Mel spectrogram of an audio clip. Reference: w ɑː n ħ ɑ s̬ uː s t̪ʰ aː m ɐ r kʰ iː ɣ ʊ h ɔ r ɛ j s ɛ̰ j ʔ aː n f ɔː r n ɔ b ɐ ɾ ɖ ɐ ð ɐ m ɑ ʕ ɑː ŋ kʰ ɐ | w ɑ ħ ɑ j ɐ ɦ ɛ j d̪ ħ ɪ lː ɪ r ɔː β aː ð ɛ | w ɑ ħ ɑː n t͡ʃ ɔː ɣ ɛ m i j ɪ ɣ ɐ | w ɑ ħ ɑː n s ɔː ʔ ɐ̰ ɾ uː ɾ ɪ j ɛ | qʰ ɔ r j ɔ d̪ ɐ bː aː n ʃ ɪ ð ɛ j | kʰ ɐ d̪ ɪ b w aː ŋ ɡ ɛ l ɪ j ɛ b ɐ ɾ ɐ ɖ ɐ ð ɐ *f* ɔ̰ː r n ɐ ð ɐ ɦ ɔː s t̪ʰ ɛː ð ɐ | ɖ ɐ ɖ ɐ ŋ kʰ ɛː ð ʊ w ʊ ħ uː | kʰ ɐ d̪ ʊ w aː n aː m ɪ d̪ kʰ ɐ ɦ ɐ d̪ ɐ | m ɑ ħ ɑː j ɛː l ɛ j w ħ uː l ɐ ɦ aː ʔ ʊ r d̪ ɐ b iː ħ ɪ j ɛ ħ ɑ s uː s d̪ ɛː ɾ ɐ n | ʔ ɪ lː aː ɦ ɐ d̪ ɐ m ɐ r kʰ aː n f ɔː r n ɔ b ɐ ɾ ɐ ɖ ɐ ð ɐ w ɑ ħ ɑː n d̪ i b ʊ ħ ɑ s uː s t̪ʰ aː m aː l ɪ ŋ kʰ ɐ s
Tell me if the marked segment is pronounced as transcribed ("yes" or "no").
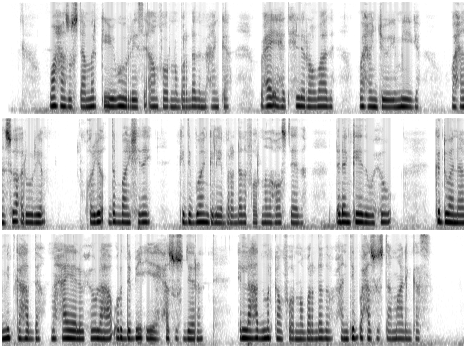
yes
